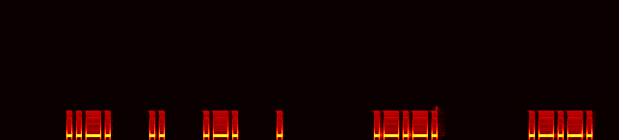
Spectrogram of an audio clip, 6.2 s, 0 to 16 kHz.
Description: Morse code, heard as a keyed tone, about 25 wpm, spaced as for 15 wpm, 550 Hz. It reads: FIRE <AR> <AR>
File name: podcast / News headlines-1x-25x15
